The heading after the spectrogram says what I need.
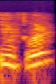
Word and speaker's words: evil: evil. V 발음이에요. 여기 약간 나쁜 거에 V가 많이 들어가죠.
